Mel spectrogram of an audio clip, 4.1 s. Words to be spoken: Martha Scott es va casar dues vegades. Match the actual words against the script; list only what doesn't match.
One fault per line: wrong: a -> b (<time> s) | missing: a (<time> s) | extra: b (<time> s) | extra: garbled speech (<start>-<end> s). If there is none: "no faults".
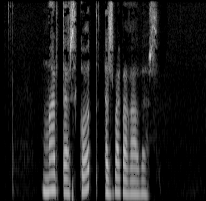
missing: casar dues (2.4 s)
